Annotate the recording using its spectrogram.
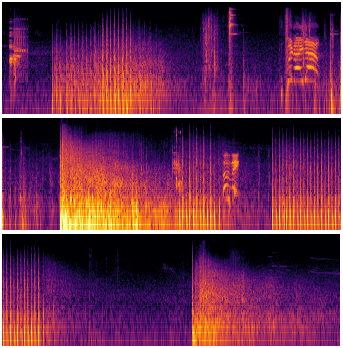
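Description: Gunfire rattles in rapid bursts, echoing outdoors.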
